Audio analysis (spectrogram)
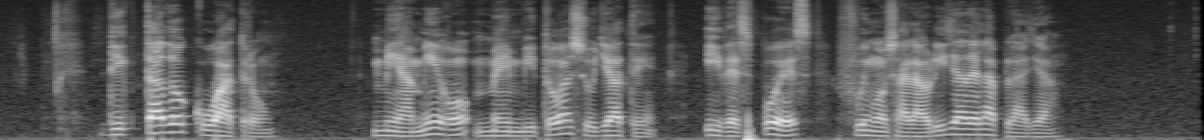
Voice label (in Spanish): Dictado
